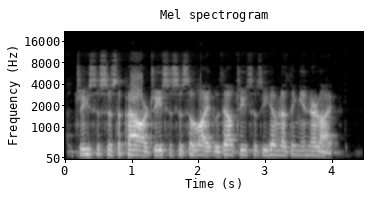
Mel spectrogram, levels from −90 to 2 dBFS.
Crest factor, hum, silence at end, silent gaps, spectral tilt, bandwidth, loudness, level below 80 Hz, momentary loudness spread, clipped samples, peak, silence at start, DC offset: 16 dB; none; 0.4 s; none; -5 dB/octave; 11.5 kHz; -19 LUFS; -60 dBFS; 14 LU; under 0.1%; -2 dBFS; 0.2 s; under 0.1%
